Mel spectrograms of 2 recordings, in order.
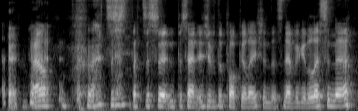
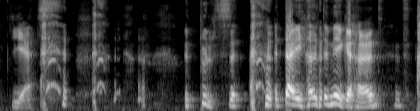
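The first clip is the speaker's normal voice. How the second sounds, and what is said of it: Put-on accent. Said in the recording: “You just say it with an accent.”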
